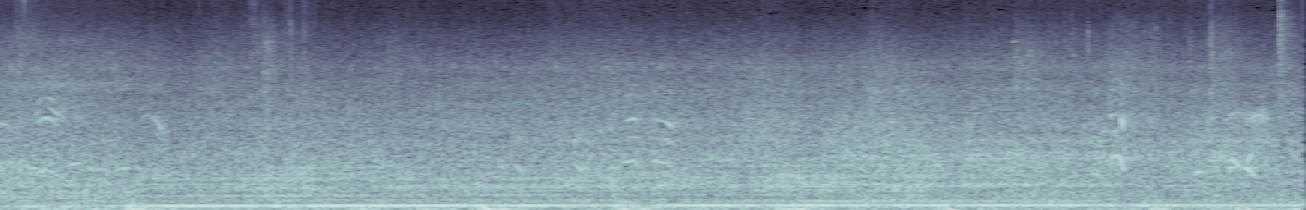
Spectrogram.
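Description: A steady low hum and rumble runs throughout, with faint short shouts and calls from players on the training pitch now and then.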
